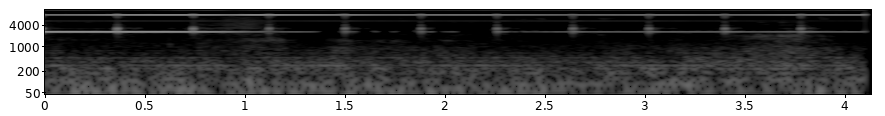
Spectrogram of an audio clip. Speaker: Okay, that sound right there, when you place your probes together, that's showing continuity.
